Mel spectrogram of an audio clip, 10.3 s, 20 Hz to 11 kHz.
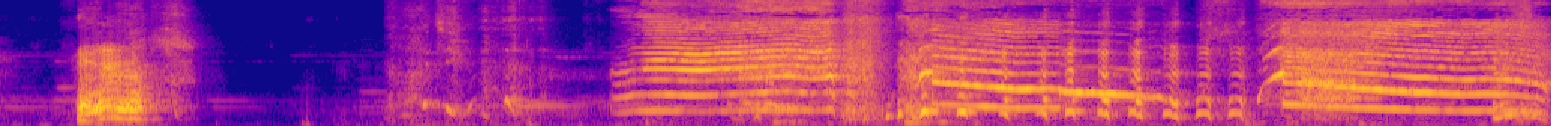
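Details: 200-day-old infant startled by the father's sharp sneeze; after a brief pause the baby bursts into loud, wailing crying.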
